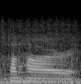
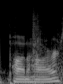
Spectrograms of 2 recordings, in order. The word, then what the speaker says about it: Panhard: And the Panhard, by the way, someone did tell me that you do not pronounce the D in a Panhard, so I'm going to try and not pronounce that.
